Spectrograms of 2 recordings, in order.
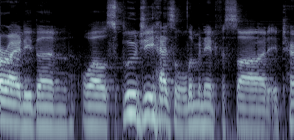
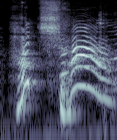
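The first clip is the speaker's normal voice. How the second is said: put-on seductive fighter yell, higher, louder; 7 dB louder than usual. Showing how Jam's cry really sounds: imitating Jam's seductive yell. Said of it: "it's more seductive".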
